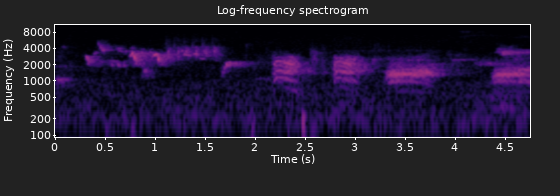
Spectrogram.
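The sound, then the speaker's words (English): A male nightingale sings alone: a few harsh, buzzy phrases open the song, then several longer rasping notes follow one after another with short gaps. The singing is fairly faint. “that sound you can hear is the unmistakable song of a male nightingale”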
